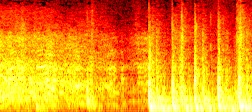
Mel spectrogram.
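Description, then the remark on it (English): After a stretch of muffled, hissy background noise, a door is slammed shut in the face of a woman selling makeup door-to-door, a loud thud, followed by several quick, rhythmic bursts of sound. “Edie doing door-to-door trying to sell makeup and getting doors slammed in her face”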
